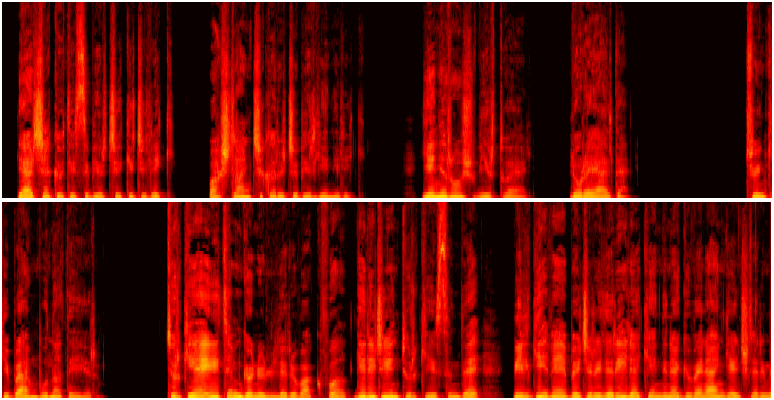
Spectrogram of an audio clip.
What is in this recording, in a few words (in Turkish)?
KADIN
